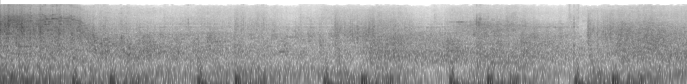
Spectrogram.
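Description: Gunshots fire in loud, booming bursts.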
